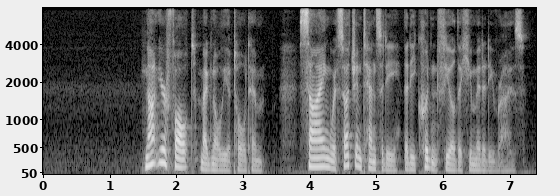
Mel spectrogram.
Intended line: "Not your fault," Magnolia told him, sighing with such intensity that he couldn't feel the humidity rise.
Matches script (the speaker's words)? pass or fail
pass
